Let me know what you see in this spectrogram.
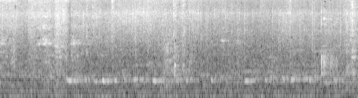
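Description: Sliced onions and cabbage sizzling steadily on a hot teppanyaki griddle, with a few sharp clicks of steel spatulas against the plate. A wavering hum runs underneath.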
